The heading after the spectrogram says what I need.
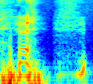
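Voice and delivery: short loud burst of laughter; real amused laugh. Real, not acted. Laughing at troll's accent claim.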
